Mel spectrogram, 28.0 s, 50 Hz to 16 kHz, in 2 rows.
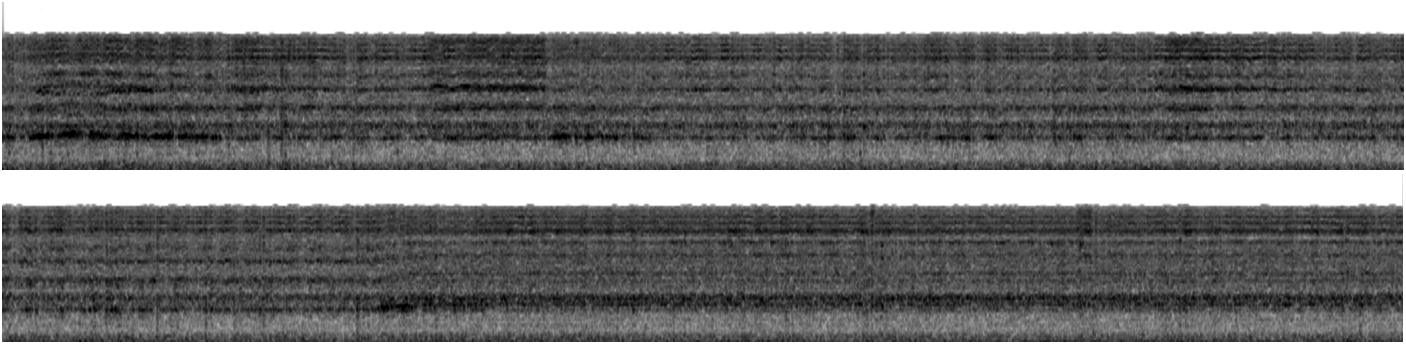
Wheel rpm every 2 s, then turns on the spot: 200, 200, 200, 200, 200, 200, 200, 200, 210, 230, 230, 230, 240, 230.
none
